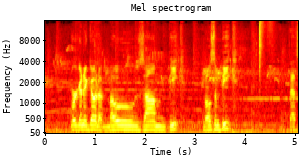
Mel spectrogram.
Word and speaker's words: Mozambique: We're going to go to Mozambique. That's how you pronounce it.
